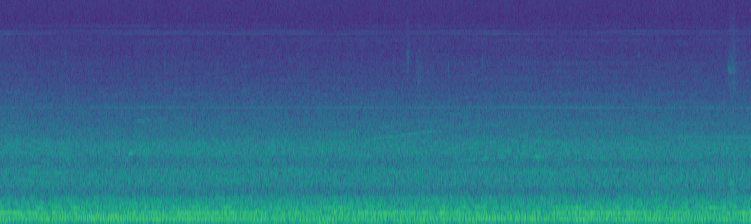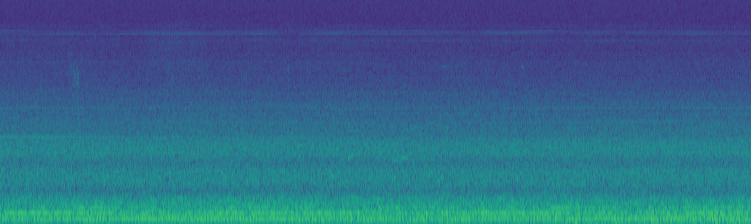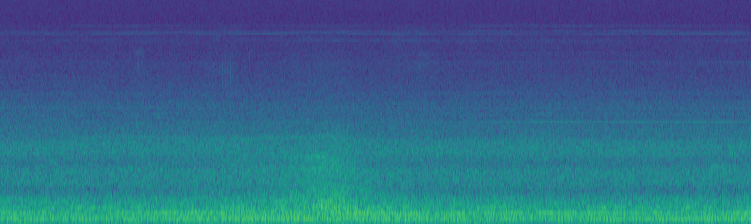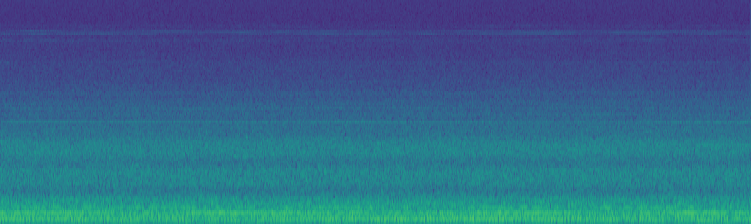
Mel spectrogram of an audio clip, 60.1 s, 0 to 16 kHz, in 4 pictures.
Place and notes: Novakova ulica, Maribor, Slovenia - corners for one minute
one minut for this corner: Novakova ulica 5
